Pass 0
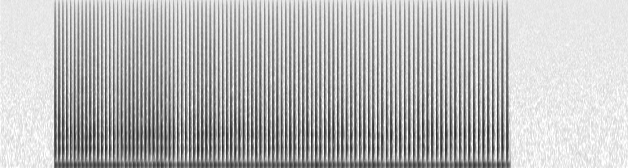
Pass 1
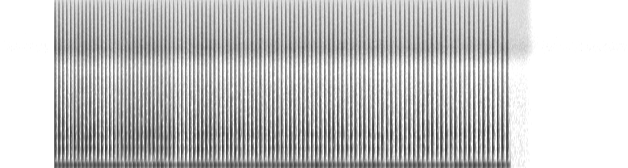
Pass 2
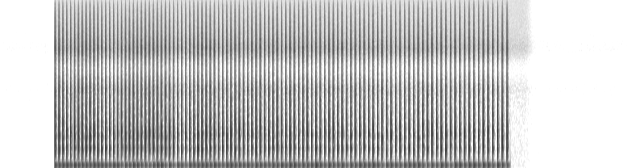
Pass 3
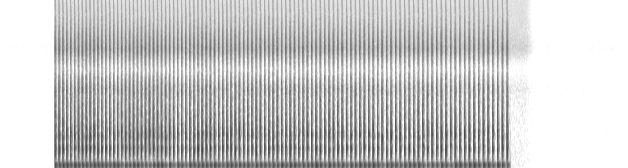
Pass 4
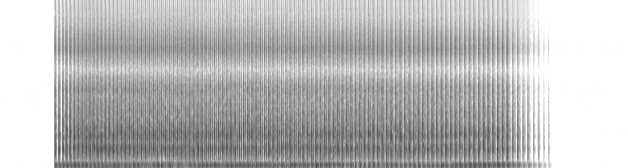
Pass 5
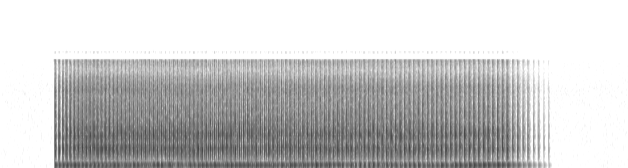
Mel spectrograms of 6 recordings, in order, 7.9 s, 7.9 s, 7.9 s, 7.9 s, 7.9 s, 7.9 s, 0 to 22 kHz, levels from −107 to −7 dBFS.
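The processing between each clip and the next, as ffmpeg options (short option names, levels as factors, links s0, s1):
-af "highshelf=f=5200:t=q:w=3:g=8.5,agate=range=0.0224:threshold=0.00251:ratio=3:detection=peak,volume=0.562"
-af "equalizer=f=2500:t=o:w=0.67:g=7,volume=0.891"
-filter_complex "[0:a]acrossover=split=350[s0][s1];[s1]alimiter=limit=0.251:level=0:latency=1:release=14[s2];[s0][s2]amix=inputs=2:normalize=0,asoftclip=type=tanh:threshold=0.119"
-af "aecho=1:1:130|260|390|520:0.355|0.128|0.046|0.0166,volume=0.668"
-af "volume=1.58" -ar 11025 -c:a libmp3lame -b:a 64k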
